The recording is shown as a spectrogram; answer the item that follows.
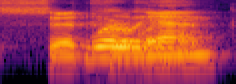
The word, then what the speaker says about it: sertraline: So, how do you pronounce this? Sertraline?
